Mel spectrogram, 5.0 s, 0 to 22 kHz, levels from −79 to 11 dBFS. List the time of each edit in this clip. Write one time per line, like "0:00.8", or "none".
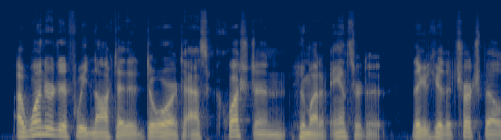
0:03.9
